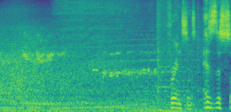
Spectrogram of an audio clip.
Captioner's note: car engine revving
